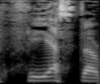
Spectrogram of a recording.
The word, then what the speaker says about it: Fiesta: myself the point is you're already saying Fiesta right why because of the burrito rule of pronunciation that I makes the long e sound so you're driving in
